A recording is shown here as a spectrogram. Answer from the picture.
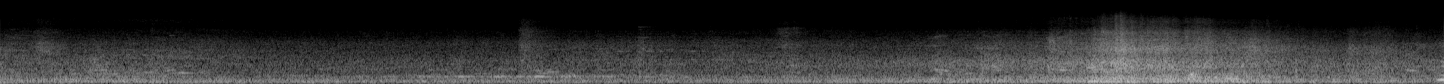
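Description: Steady road traffic noise, with one vehicle passing close by and swelling loudest about eleven seconds in before fading.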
